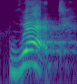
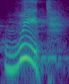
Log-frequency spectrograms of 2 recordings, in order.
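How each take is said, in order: First: It has the vowel of the past-tense form. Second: It has the vowel of the present-tense form. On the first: The action happened in the past. "For verb two and also verb three, you have to pronounce read" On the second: The action happens in the present. "Untuk yang verb satu, kalian baca read"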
